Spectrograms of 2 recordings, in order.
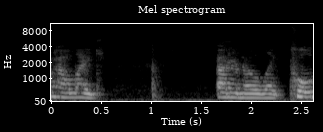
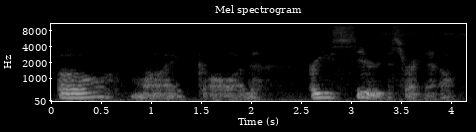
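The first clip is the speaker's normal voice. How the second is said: whisper; 7 dB quieter, slower than usual. Retold or imitated. Disbelief at customers, under breath.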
